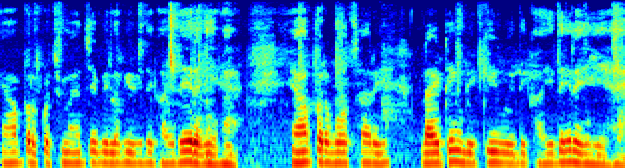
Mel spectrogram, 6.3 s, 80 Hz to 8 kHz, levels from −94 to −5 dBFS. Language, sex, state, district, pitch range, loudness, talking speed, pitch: Hindi, male, Haryana, Rohtak, 135-145 Hz, -20 LUFS, 210 wpm, 140 Hz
